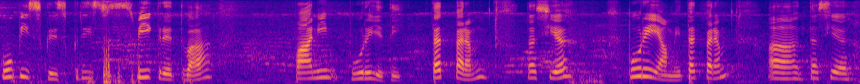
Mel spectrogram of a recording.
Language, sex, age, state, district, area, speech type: Sanskrit, female, 60+, Tamil Nadu, Thanjavur, urban, spontaneous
